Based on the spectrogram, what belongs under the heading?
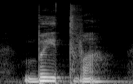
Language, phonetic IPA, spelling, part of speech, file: Ukrainian, [ˈbɪtʋɐ], битва, noun, Uk-битва.ogg
- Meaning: battle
